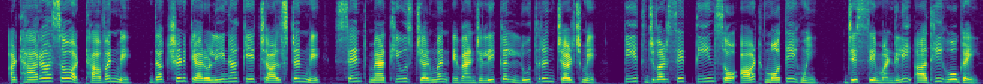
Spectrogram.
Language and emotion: Hindi, neutral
